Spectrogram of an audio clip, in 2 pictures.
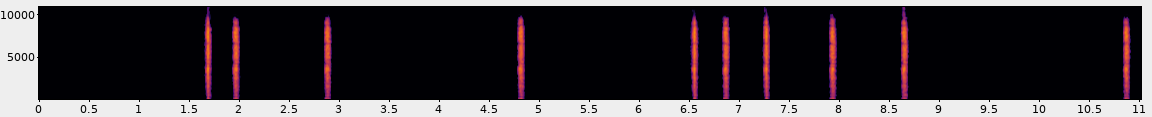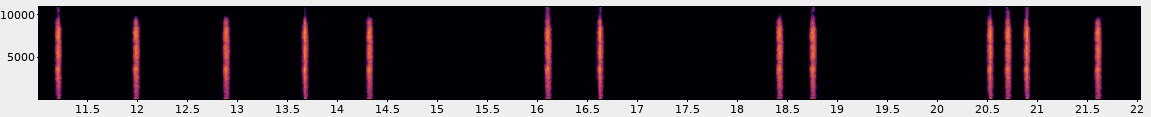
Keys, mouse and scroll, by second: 1.7 middle click, 2.6 shift+click, 3.3 shift+d, 5.6 shift+d, 6.8 click, 7.2 click, 7.9 click, 8.6-10.1 middle drag, 10.1 s, 11.1-11.9 middle drag, 11.9 click, 12.9 click, 14.3-14.9 middle drag, 14.9 s, 16.6 click, 18.4 click, 18.6-20.2 middle drag, 20.4 click, 20.6 click, 20.8-21.5 middle drag, 21.5 click.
